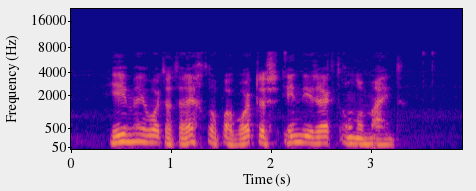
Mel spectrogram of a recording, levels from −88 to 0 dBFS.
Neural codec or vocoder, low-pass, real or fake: vocoder, 22.05 kHz, 80 mel bands, WaveNeXt; 7.2 kHz; fake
